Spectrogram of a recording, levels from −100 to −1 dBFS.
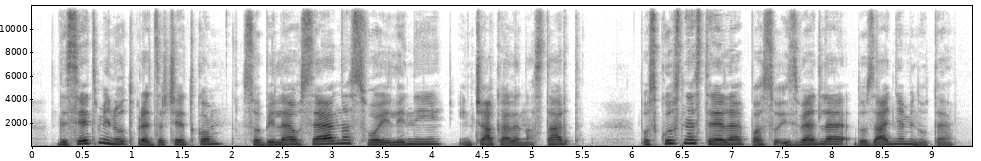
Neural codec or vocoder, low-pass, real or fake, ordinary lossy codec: vocoder, 24 kHz, 100 mel bands, Vocos; none; fake; none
